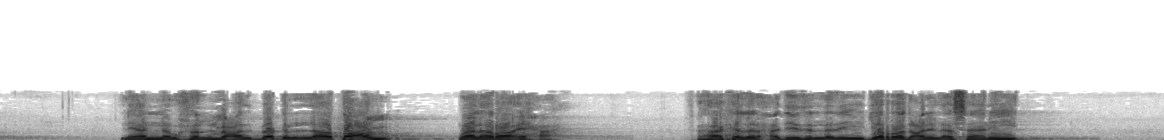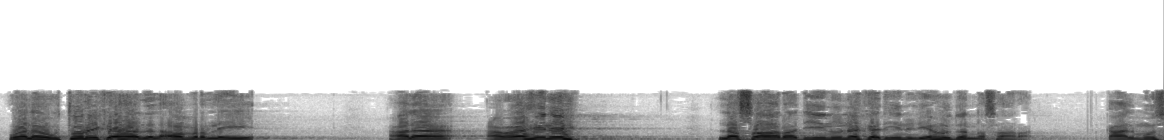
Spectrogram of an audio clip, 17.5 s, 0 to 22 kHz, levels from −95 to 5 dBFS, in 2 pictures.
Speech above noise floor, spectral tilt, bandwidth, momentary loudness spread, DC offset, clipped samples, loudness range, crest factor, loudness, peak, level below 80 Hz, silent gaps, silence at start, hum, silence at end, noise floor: 46 dB; -6 dB/octave; 8 kHz; 10 LU; under 0.1%; 2%; 2 LU; 8 dB; -8 LUFS; 0 dBFS; -40 dBFS; none; 0.9 s; none; 0 s; -53 dBFS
